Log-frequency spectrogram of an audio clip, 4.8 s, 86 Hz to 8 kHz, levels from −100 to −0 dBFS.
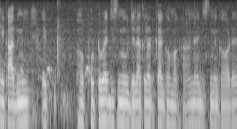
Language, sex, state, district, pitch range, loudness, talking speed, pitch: Hindi, male, Bihar, West Champaran, 105-110 Hz, -23 LUFS, 175 wpm, 110 Hz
